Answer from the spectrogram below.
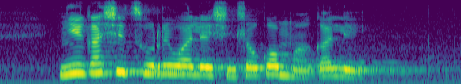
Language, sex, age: Tsonga, female, 18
